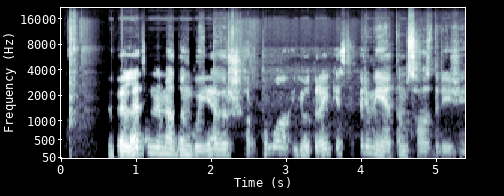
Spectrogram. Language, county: Lithuanian, Kaunas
